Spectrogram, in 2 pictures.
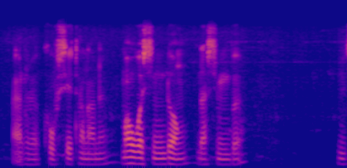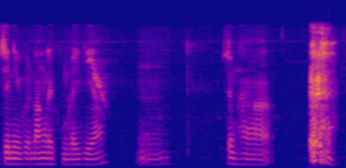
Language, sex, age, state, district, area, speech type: Bodo, male, 18-30, Assam, Udalguri, rural, spontaneous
